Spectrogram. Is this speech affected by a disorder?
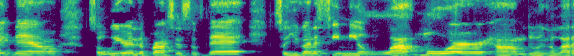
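No.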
